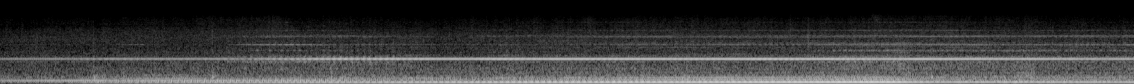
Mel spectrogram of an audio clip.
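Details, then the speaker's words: VW Golf MkV R32 while driving: a steady high squeal rings above the engine's low rumble as the car accelerates, long-standing, sounding like metal rubbing; brakes, all-wheel drive or transmission suspected, not confirmed. "it sounds like it has something to do with your acceleration. Is that my brakes dying? No, it has to be your like all-wheel drive thing or your transmission."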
